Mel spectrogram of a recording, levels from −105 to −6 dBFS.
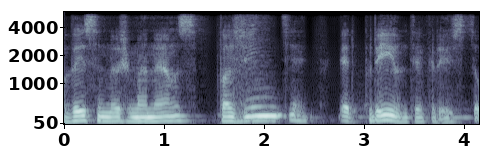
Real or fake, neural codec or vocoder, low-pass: fake; codec, 16 kHz, 0.5 kbps, X-Codec, HuBERT features, trained on balanced general audio; 5.4 kHz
